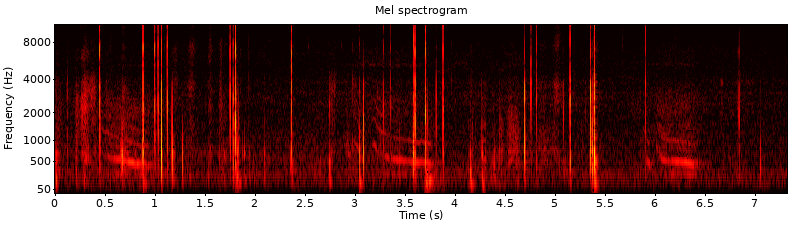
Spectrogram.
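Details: Halley, a napping pet cat, gives squeaky snores: thin, high, downward-sliding squeaks every second or two, mixed with many sharp clicks and taps close by in a small indoor room.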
